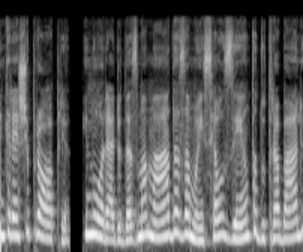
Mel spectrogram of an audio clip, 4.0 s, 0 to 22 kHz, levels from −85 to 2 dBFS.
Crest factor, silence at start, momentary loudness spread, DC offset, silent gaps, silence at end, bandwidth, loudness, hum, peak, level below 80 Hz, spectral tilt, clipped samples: 10 dB; 0 s; 5 LU; under 0.1%; 0.93-1.08 s; 0 s; 16.5 kHz; -10 LUFS; none; 0 dBFS; -56 dBFS; -4 dB/octave; under 0.1%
